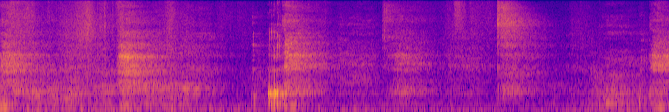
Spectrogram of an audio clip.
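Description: A man's short breathy vocal sounds close to the microphone, in separate bursts about every second and a half, like snorts, gasps or muttered half-words. The loudest and sharpest comes about three and a half seconds in.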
